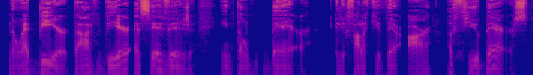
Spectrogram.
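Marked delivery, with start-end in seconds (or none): none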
